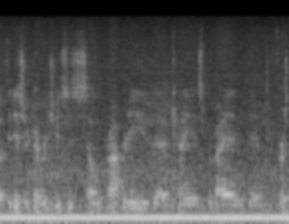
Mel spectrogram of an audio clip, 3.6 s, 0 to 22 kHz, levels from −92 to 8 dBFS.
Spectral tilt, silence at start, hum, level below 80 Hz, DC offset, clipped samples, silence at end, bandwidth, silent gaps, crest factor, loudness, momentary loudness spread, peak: -7 dB/octave; 0 s; none; -34 dBFS; under 0.1%; under 0.1%; 0 s; 9.4 kHz; none; 12 dB; -17 LUFS; 1 LU; -4 dBFS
